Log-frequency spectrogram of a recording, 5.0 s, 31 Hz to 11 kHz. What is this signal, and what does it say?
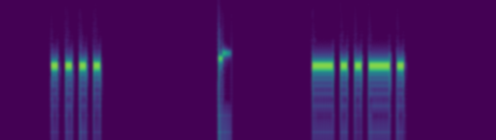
Morse code, heard as a keyed tone, about 17 wpm, 700 Hz. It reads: H /
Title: Single Character (Letter:Number:Punctuation:Prosign) Alt 17wpm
